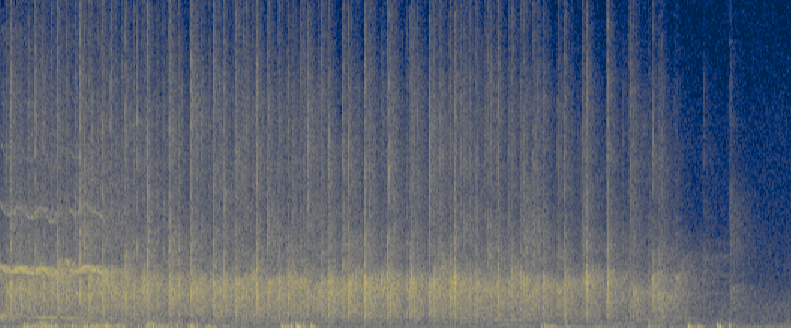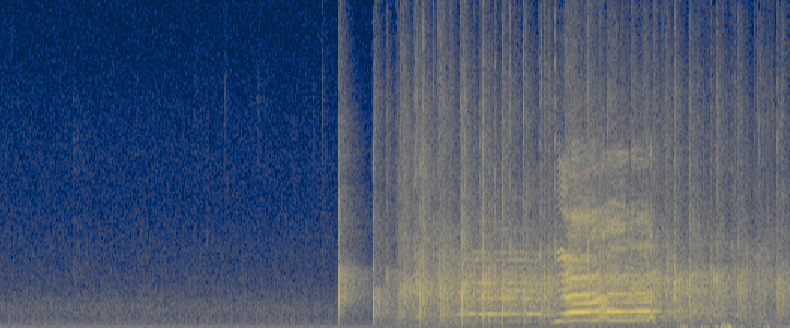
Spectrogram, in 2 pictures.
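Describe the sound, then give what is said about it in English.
A large audience claps in a dense, steady burst for several seconds for the evening's headliner, Mr. Roddy Ray, then falls silent except for a low hum, before loud applause surges back with some cheering mixed in. “hey, let's start clapping right now for your headliner of the evening.”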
